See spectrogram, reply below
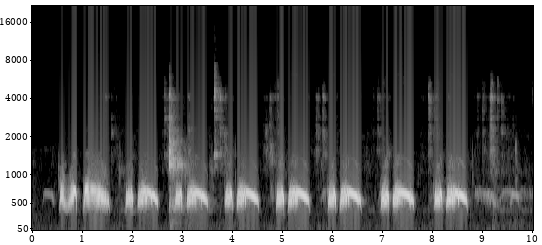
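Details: Decoy spotted dove cooing to stir up and draw in wild doves to fight; steady low, mellow coos in short paired bursts, about a dozen phrases over ten seconds, with brief faint rustling noise near the middle.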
